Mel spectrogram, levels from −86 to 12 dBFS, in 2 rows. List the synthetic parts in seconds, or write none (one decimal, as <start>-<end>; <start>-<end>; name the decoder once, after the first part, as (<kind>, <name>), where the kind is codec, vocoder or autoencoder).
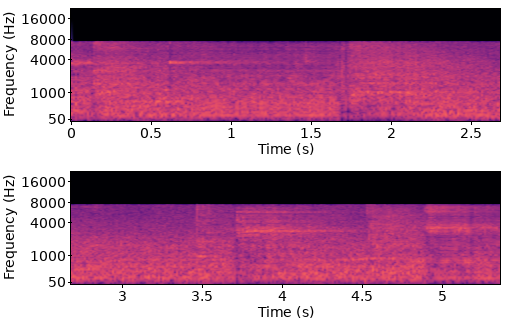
0.8-1.7 (vocoder, HiFi-GAN); 4.9-5.4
